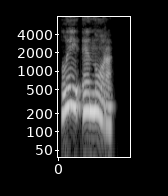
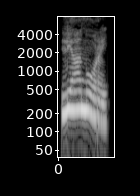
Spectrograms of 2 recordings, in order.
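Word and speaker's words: Леонора: Шоу расшифровывает звучание имени вердиевской героини через английскую фразу «Лей Энора». «Я умоляю их впредь называть ее Леонорой, как окрестил свою героиню сэр Джеймс Барри. По крайней мере, это звучит по-английски. А «Лей Энора» — это просто дурное произношение».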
